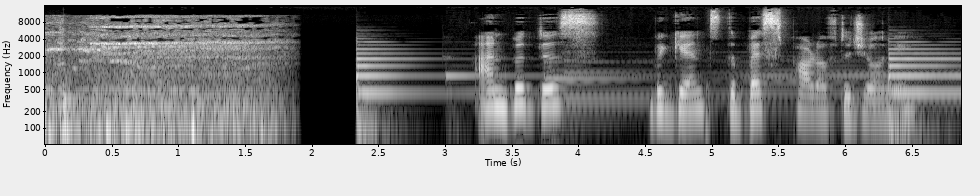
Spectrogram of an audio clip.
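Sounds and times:
high-pitched screech of jerking train wheels: 0.0 - 1.9
speech: 3.4 - 6.7.

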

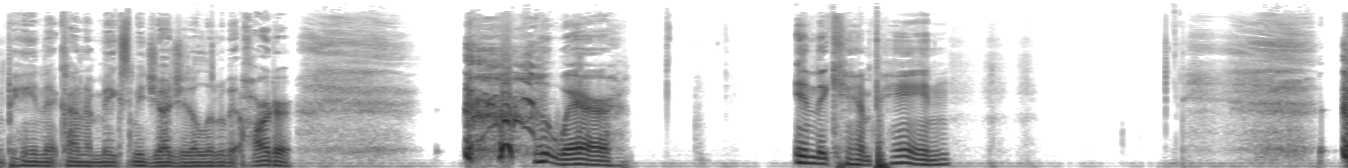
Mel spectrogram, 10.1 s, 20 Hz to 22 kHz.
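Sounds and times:
speech: 0.1 - 2.8, 3.5 - 4.8, 6.0 - 7.2
person coughing: 3.5 - 4.2.

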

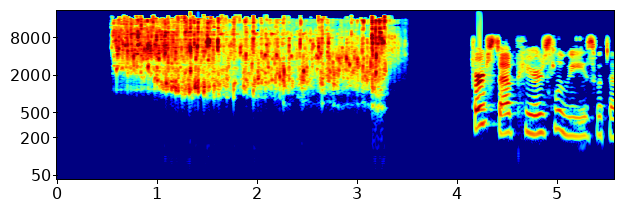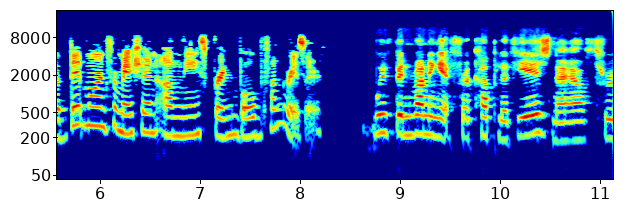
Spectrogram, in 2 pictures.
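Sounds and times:
tea pouring into a cup: 0.6 - 3.5
speech: 4.2 - 11.1.

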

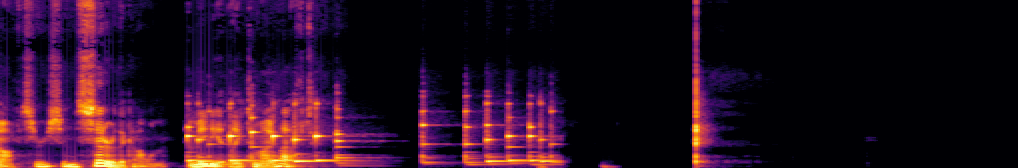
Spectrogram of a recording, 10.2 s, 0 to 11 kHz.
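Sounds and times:
person reading aloud: 0.0 - 3.4
speech: 0.1 - 3.2
phone's melodic electronic ringtone: 1.9 - 5.8.

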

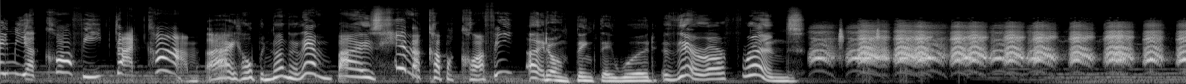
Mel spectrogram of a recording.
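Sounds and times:
speech: 0.2 - 8.6
crows cawing: 8.1 - 11.8.

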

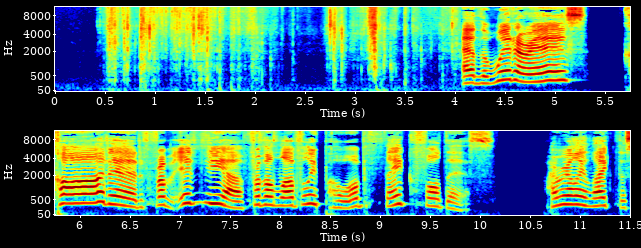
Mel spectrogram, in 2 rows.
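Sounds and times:
paper envelope being torn open: 0.4 - 4.1
speech: 4.1 - 5.2, 5.8 - 10.0, 10.7 - 11.5.

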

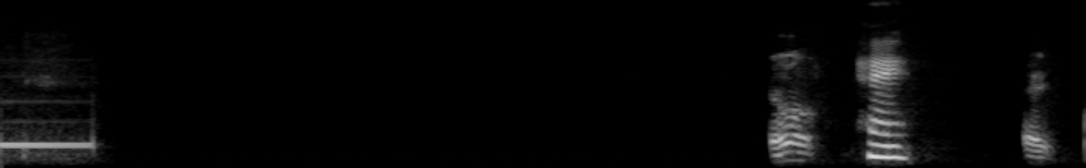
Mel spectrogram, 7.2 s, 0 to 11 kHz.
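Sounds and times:
steady electronic telephone tone as a phone call is placed: 0.0 - 0.7
speech: 5.2 - 6.1, 6.8 - 7.2.

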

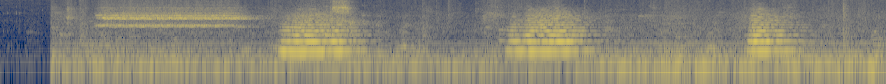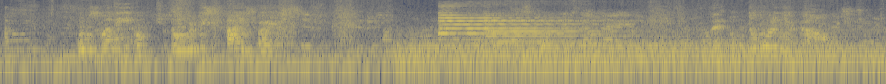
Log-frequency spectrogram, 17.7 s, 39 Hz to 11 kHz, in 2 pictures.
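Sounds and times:
train rumbling as it approaches a station: 0.5 - 17.7
loud tonal horn-like train blasts: 0.6 - 8.5, 13.1 - 15.9.

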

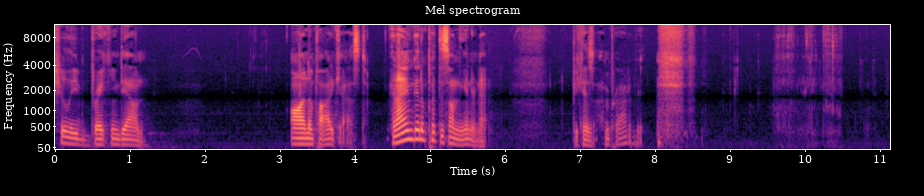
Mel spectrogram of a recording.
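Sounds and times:
speech: 0.0 - 1.3, 3.1 - 5.9, 6.9 - 8.5
person sipping coffee with soft slurping: 9.0 - 11.1.

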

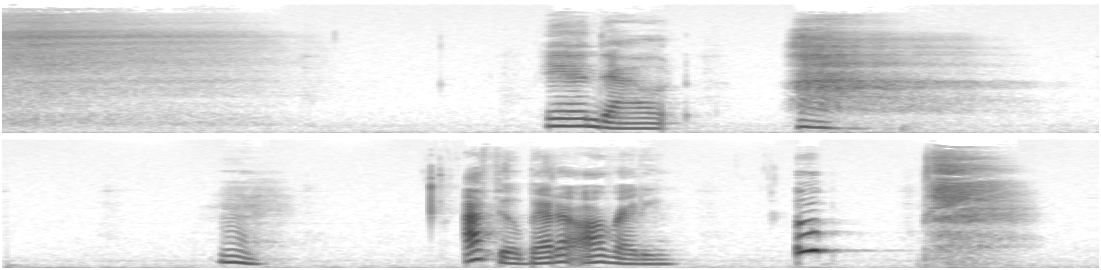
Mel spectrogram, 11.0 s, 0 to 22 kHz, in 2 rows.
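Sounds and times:
deep breath in: 0.0 - 1.6, 4.0 - 5.4, 10.1 - 10.8
speech: 2.8 - 4.4, 6.6 - 6.9, 7.8 - 8.9.

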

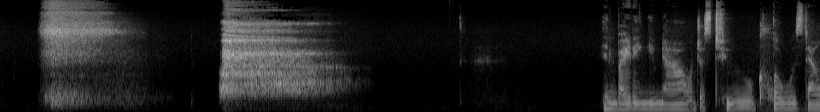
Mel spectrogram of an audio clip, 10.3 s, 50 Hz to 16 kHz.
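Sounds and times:
breathwork inhale through the nose and exhale through the mouth: 0.5 - 2.1, 2.7 - 4.6, 5.8 - 6.5
speech: 7.6 - 10.2.

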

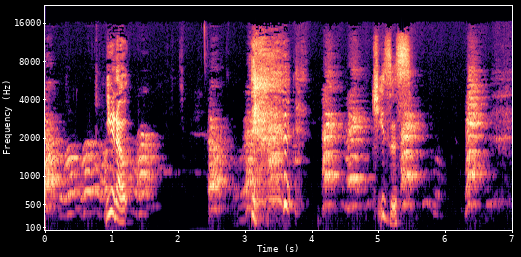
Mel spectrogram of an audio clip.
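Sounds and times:
lonely dog barking: 0.0 - 0.5, 2.4 - 6.8
speech: 0.8 - 1.4, 4.9 - 5.6.

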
